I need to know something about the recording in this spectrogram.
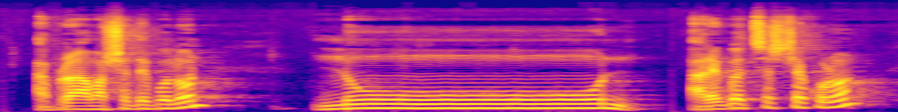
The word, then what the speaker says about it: নুন: নুন হরফটি উচ্চারণের ক্ষেত্রে অবশ্যই পাতলা করে উচ্চারণ করতে হবে এবং তিন আলিফ টেনে পড়তে হবে। আপনারা আমার সাথে বলুন নুন। আরেকবার চেষ্টা করুন নুন।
